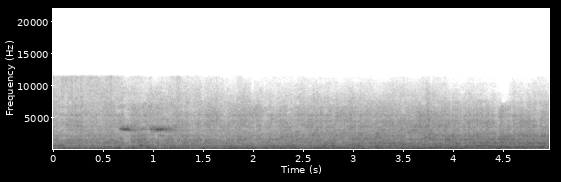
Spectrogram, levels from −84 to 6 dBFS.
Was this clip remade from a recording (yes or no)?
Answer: yes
